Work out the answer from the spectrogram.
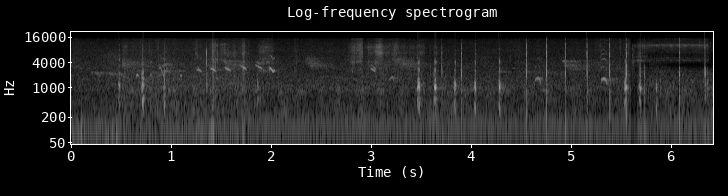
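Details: Pekin bantam hen, bobtail colour, tending her chicks: a steady run of short clucks at irregular spacing, mixed with high thin peeps from the chicks early on and sharp clicks.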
